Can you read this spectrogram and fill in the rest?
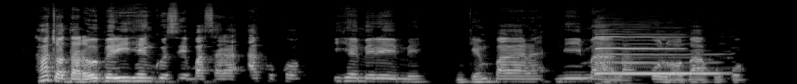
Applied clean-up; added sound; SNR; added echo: classical method Wiener filter.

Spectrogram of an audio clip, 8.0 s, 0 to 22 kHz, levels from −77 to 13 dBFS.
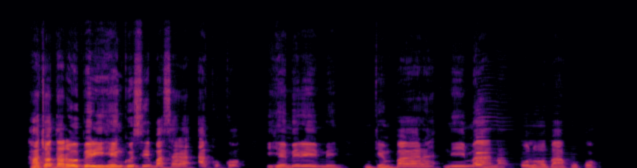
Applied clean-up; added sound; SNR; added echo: neural mask model DeepFilterNet 3.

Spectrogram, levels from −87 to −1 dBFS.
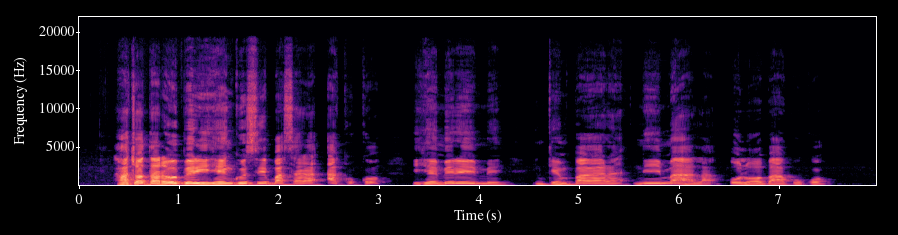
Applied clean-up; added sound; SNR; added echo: none; none; none; none.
